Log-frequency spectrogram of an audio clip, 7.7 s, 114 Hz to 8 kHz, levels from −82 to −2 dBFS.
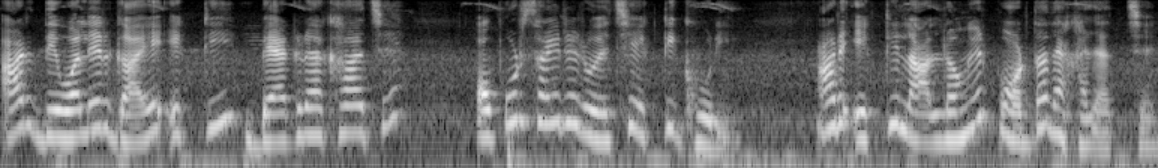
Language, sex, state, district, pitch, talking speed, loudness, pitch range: Bengali, female, West Bengal, Kolkata, 265 Hz, 165 wpm, -16 LUFS, 230-330 Hz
